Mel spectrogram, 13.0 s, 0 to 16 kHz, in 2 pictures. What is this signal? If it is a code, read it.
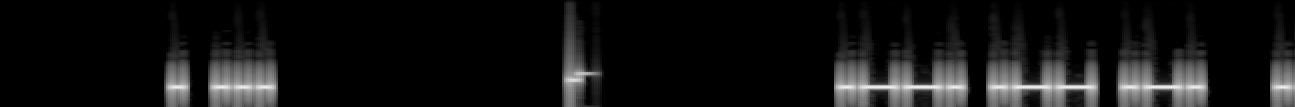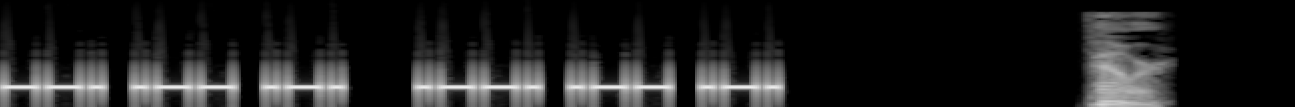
Morse code, heard as a keyed tone, about 22 wpm, 700 Hz. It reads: ES PWR PWR PWR
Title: Abbreviations Repeated 3x - 22wpm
